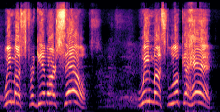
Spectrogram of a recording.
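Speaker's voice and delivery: slow, loud, emphatic lines to repeat; call and response lead. Shown as a demonstration. Preacher leading the congregation in repeating, slow and loud. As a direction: lay it out slow for them to echo. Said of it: "I want you to say this".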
